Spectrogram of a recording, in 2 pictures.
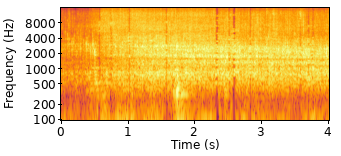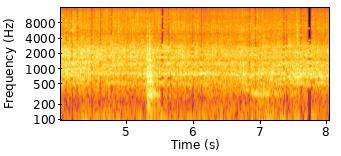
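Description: Chopped tomatoes dropped into well-heated oil for a Telugu-style tomato pickle, a loud, dense sizzle that swells within the first second and holds steady, with a couple of brief clinks of a utensil.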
